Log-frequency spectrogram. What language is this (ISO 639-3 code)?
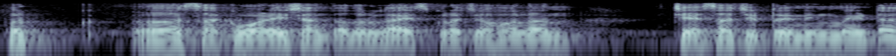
kok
